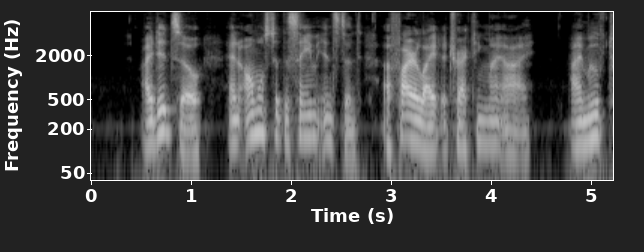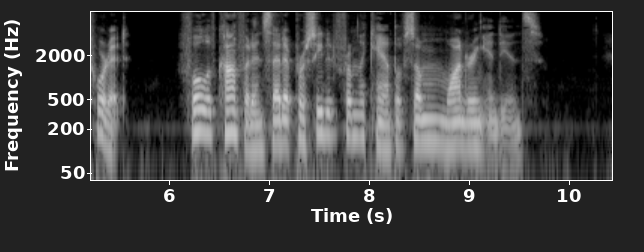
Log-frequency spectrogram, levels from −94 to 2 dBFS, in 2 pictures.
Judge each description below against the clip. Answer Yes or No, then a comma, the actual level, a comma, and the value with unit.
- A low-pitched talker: Yes, low, 130 Hz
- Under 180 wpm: No, average, 185 wpm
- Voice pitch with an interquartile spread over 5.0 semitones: Yes, wide, 5.5 semitones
